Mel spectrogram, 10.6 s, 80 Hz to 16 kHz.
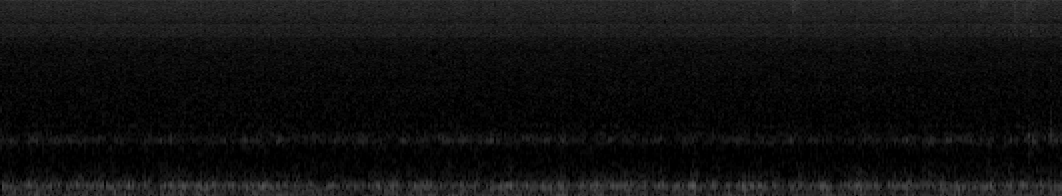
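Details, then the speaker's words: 36-inch Four Seasons Galaxy spinner ceiling fan on medium speed: a low, steady rumble with faint hum, bearings getting really loud; badly worn bearings, with worsening noise and wobble at higher speeds. "this fan has a lot of bad bearings um pretty much rumbles the ceiling actually like yeah like you can really hear it it's really loud already on low"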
